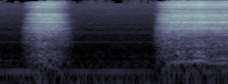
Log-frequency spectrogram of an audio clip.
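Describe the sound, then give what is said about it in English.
A person imitates a Nazgul sniffing with two long, breathy, hissing inhales, fairly loud, separated by a short pause. “And then they focus on the Nazgul sniffing.”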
